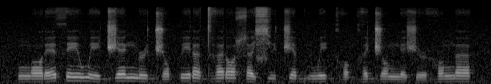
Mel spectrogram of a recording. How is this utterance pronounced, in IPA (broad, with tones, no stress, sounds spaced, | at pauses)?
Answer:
ŋ ɔ˩ ɾ ɛ˥ θ e˥ w e˩ d͡ʒ ɛ˥ ŋ ə˞˧ d͡ʒ ɔ˩ p e˥ ɾ ɐ˩ dʱ ɐ˥ ɾ ɔ˥ ɬ ɐ˧ ɕ ɨ˧ t͡ʃ ɛ˥ b ɨ˧ w e˥ ɡʱ ɔ˩ ɡʱ ɐ˥ d͡ʒ ɔ˧ ŋ ɛ˩ ʃ ə˞˩ ɦ ɔ˥ ŋ ɐ˥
